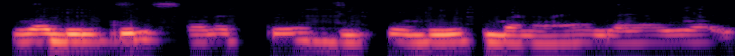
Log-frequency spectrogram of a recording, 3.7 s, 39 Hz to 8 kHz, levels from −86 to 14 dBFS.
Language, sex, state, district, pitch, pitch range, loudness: Hindi, male, Bihar, Darbhanga, 155 Hz, 145-165 Hz, -19 LUFS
